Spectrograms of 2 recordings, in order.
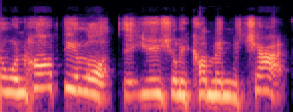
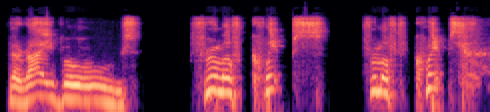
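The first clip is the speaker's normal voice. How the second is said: slow dramatic announcer; 4 semitones lower, slower than usual. Acted.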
